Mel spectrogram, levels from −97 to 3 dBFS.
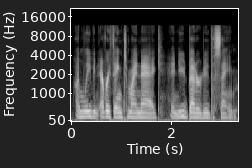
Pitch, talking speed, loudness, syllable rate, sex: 160 Hz, 215 wpm, -22 LUFS, 5.6 syllables/s, female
